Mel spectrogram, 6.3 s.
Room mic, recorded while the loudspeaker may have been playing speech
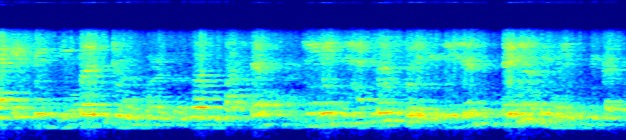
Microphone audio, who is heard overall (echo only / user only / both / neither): echo only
